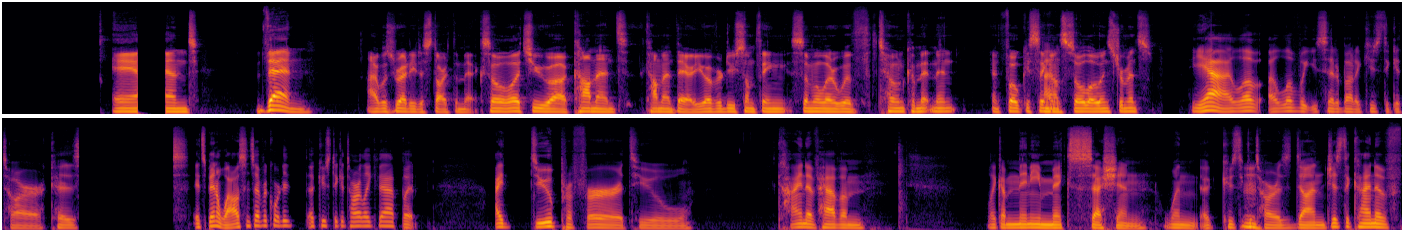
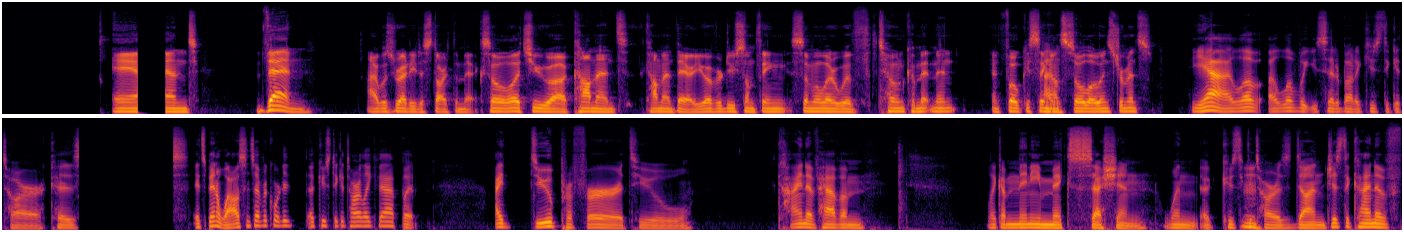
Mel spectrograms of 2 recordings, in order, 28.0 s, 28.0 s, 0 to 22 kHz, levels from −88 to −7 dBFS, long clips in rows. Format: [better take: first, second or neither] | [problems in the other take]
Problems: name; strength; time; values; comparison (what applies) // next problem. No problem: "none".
neither | audio freezing; at 1.5 s and at 15 s for 1 s; the same in both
